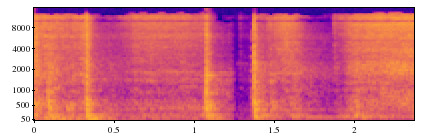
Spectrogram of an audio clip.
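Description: Caraway pans being slid into a wooden cabinet and a pan organizer rack, scraping along the wood with several sharp knocks.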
